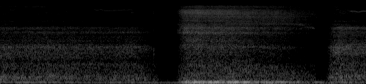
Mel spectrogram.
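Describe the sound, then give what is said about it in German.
Steady breathing in and out through the left nostril only, with the right nostril held closed: a long hissing inhale and exhale, with a brief pause between breaths and a slightly snorty, airy texture. No talking. “Vielleicht darf ich das kurz anleiten, dass man einfach jetzt mal so beginnt, dass man mal eine Nasenhälfte, die rechte, zudrückt und einmal nur durch die linke ein- und ausatmet.”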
